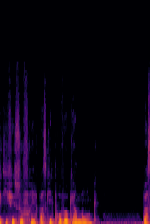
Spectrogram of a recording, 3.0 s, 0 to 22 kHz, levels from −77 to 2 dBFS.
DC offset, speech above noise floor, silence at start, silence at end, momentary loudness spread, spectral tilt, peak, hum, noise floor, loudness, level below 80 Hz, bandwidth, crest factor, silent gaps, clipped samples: under 0.1%; 21 dB; 0 s; 0 s; 9 LU; -7.5 dB/octave; -10 dBFS; none; -47 dBFS; -27 LUFS; -46 dBFS; 13.5 kHz; 18 dB; none; under 0.1%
